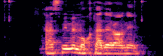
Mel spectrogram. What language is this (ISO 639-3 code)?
fas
